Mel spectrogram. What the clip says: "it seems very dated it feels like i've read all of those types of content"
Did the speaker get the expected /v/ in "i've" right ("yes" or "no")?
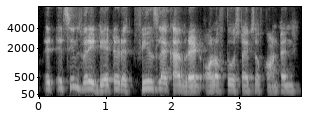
yes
